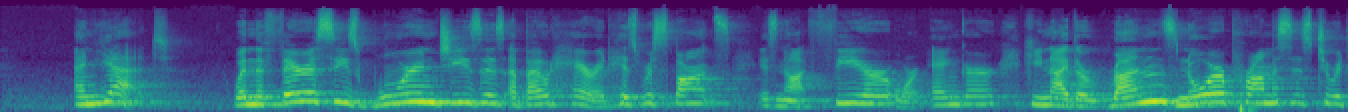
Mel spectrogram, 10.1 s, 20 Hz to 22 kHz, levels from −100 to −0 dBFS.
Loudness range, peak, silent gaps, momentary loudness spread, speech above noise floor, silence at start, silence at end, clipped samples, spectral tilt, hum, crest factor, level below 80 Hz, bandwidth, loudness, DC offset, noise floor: 5 LU; -8 dBFS; none; 14 LU; 35 dB; 0.55 s; 0 s; under 0.1%; -4 dB/octave; none; 16 dB; -58 dBFS; 15.5 kHz; -24 LUFS; under 0.1%; -59 dBFS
